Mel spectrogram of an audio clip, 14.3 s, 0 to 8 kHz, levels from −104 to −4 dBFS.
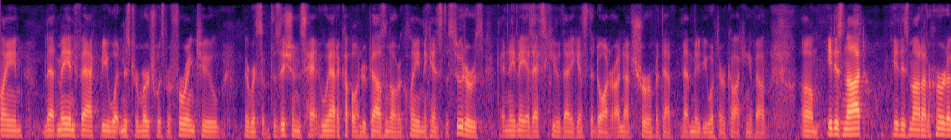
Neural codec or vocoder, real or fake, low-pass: codec, 24 kHz, 0.9 kbps, WavTokenizer, small release; fake; 7.2 kHz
